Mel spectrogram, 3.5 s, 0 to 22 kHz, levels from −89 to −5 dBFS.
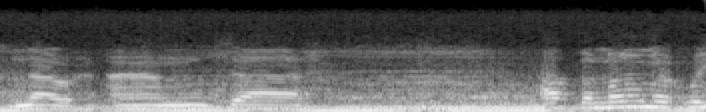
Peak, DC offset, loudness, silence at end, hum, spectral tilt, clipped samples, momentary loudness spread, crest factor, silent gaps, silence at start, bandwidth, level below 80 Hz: -4 dBFS; under 0.1%; -16 LUFS; 0 s; none; -10 dB/octave; under 0.1%; 3 LU; 10 dB; none; 0 s; 4.2 kHz; -18 dBFS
